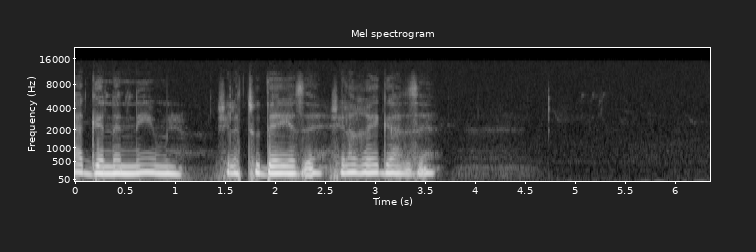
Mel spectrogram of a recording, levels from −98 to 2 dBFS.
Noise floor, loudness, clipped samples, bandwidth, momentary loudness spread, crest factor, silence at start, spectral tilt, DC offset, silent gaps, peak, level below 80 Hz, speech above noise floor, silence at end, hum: -67 dBFS; -21 LUFS; under 0.1%; 9 kHz; 10 LU; 12 dB; 0 s; -8.5 dB/octave; under 0.1%; none; -10 dBFS; -52 dBFS; 47 dB; 2.75 s; none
